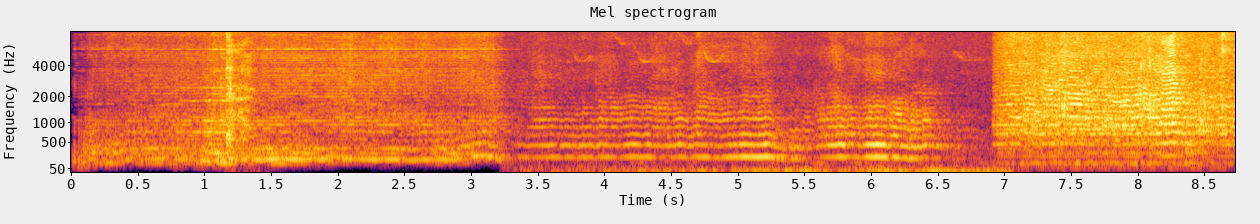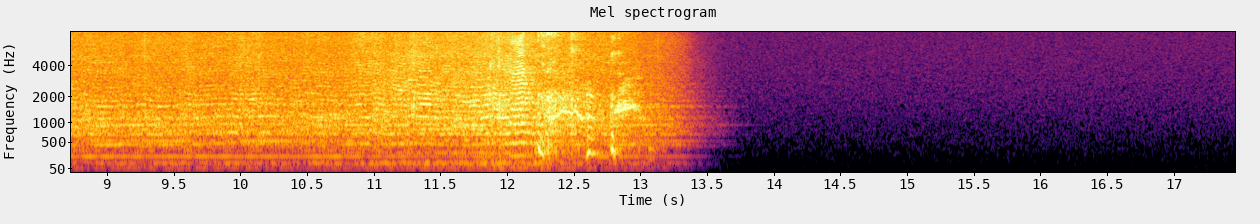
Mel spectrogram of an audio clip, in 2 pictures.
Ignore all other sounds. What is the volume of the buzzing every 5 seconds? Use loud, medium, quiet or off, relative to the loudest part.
medium, loud, loud, off.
